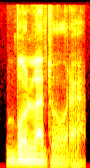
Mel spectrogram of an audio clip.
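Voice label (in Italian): "bollatura", italiano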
